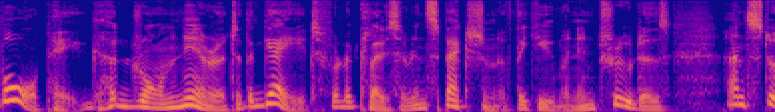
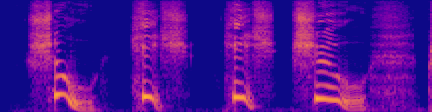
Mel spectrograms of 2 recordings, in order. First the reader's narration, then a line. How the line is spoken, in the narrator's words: cried the ladies in chorus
